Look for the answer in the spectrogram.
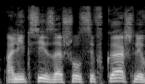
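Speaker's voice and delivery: usual speaking voice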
